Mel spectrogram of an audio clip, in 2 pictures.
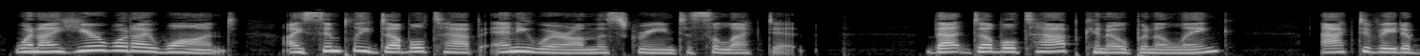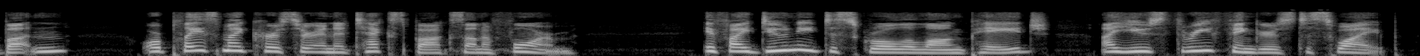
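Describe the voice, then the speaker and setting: This woman's voice is slightly high, recorded at studio quality with no echo. As a narrator and small business owner, she reads a scripted explainer about accessibility, keeping her phrases short and instructional.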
